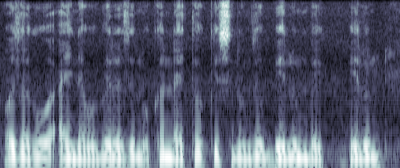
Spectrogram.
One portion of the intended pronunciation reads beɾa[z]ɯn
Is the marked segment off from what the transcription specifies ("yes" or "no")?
no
